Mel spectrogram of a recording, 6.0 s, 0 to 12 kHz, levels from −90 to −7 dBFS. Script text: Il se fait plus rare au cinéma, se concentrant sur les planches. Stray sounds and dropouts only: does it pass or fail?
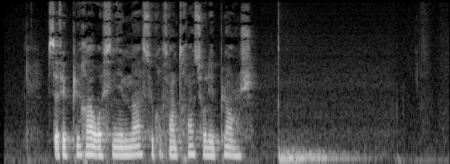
fail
